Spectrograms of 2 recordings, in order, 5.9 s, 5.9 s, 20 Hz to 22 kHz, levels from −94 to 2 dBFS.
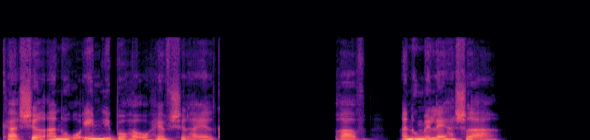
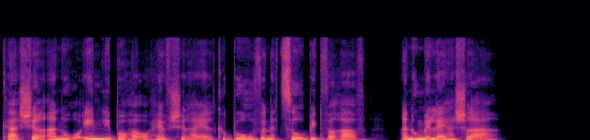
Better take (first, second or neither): second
